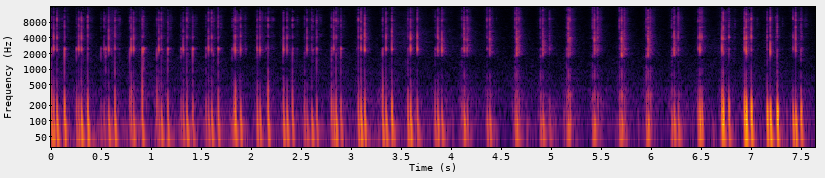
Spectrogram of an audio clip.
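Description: A small, hollow, empty black plastic camera lens rear cap, held in one hand, is tapped rhythmically with the fingertips of the other hand close to the microphone. About 37 short, dry taps come in a quick, slightly uneven rhythm. Each tap has a low thump and a bright plastic click that dies away at once.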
